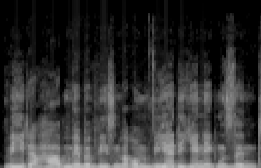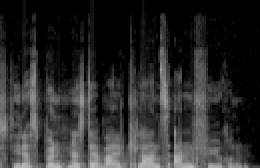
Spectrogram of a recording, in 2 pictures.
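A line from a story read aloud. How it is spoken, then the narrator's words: Regent calling out. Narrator (German): ruft die Regentin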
